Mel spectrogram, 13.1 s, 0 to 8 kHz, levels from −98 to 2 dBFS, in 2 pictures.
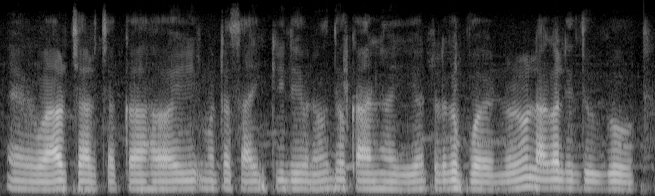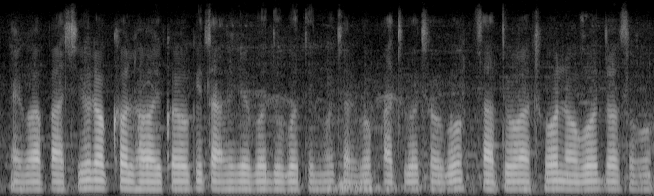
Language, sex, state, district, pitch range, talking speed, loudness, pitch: Bajjika, male, Bihar, Vaishali, 115-120 Hz, 145 wpm, -29 LUFS, 115 Hz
